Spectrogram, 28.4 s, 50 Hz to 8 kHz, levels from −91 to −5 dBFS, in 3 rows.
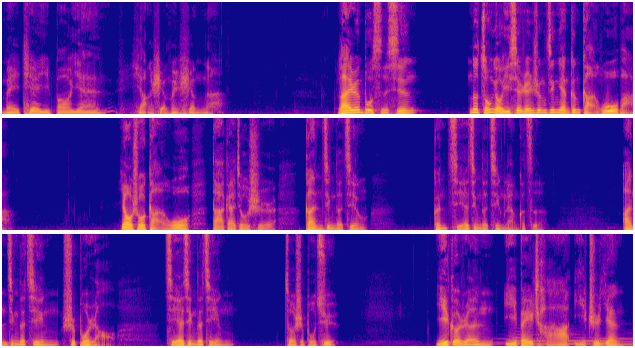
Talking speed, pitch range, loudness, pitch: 150 characters per minute, 80-110 Hz, -24 LUFS, 90 Hz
